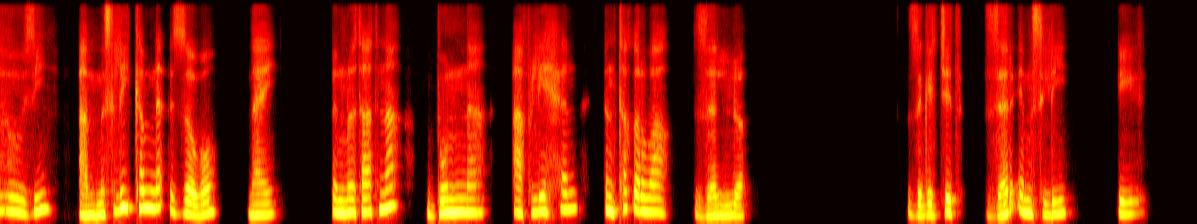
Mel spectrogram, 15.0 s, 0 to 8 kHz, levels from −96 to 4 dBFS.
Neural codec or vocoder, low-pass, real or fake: codec, 16 kHz, about 1 kbps, DyCAST, with the encoder's durations; 7.2 kHz; fake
